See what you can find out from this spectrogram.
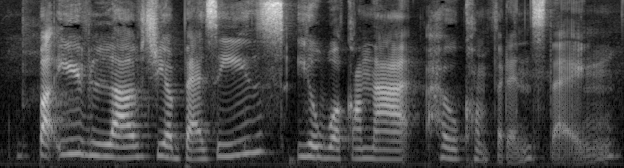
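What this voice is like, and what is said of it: Put-on British accent. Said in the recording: “I'm going to say this in a British accent.”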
